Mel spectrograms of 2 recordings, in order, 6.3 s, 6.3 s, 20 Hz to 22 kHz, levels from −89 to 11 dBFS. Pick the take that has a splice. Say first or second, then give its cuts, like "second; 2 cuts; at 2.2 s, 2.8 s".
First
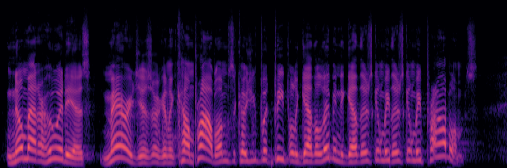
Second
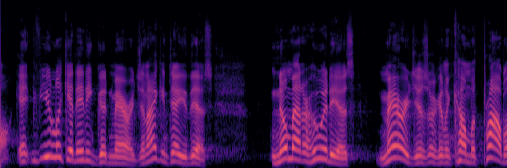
first; 4 cuts; at 1.2 s, 2.4 s, 3.4 s, 4.9 s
